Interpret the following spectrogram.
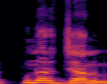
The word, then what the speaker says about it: पुनर्जन्म: लोग पढ़ेंगे पुनर जे आधा एन और ऐसे पुनर्जन में उसके बाद यहां पे आप देखेंगे लिखा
